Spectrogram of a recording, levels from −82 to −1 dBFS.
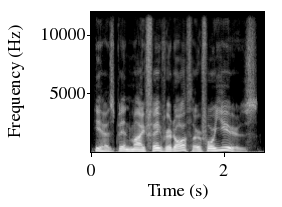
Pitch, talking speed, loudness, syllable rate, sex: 135 Hz, 185 wpm, -13 LUFS, 4.9 syllables/s, male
